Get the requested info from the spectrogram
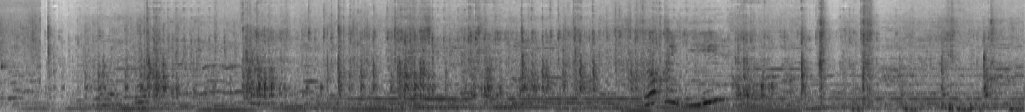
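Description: Background music with held low notes and a fast ticking beat, coming in about a second in.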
